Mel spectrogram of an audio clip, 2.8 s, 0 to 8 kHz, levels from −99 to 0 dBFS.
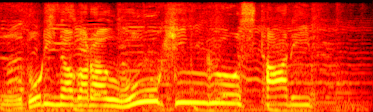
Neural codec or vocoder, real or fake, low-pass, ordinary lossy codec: none; real; 7.2 kHz; none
